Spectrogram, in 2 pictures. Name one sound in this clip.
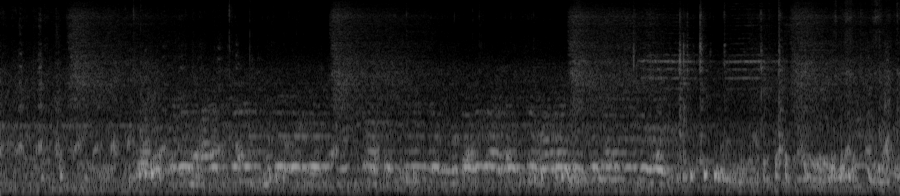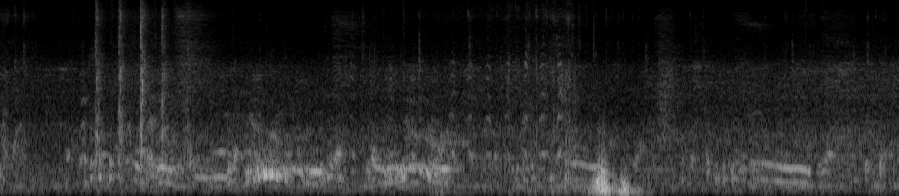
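Pigeons coo in low, rolling calls.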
